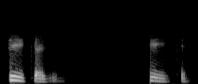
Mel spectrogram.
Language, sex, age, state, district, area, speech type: Punjabi, female, 45-60, Punjab, Ludhiana, urban, conversation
